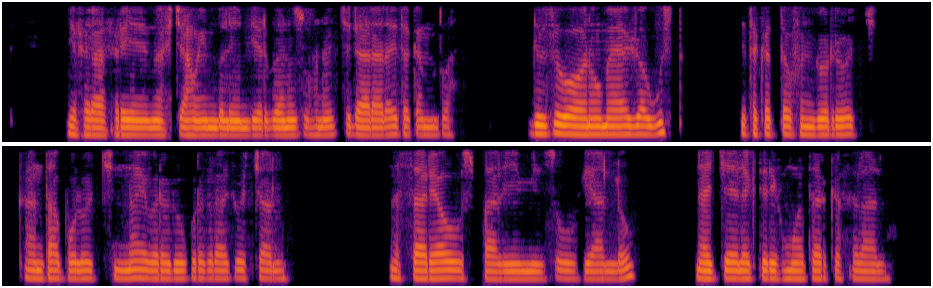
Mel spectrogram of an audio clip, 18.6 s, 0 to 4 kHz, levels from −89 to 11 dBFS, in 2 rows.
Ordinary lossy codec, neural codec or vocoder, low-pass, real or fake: AAC, 24 kbps; none; 3.6 kHz; real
